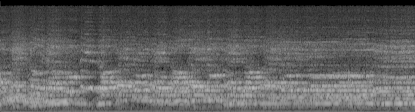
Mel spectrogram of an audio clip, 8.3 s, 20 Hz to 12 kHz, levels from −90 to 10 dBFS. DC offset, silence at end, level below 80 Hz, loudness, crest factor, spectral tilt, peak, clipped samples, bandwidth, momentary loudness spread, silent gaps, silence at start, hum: 0.4%; 0 s; -62 dBFS; -24 LUFS; 12 dB; -4.5 dB/octave; -12 dBFS; under 0.1%; 10.5 kHz; 2 LU; none; 0 s; none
